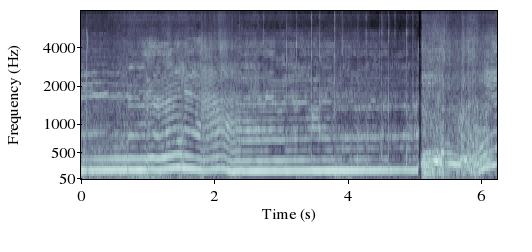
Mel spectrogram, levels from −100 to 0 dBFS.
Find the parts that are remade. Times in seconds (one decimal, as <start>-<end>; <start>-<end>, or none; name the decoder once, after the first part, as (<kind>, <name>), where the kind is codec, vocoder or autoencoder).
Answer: 0.7-1.8 (codec, SNAC); 2.4-5.4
